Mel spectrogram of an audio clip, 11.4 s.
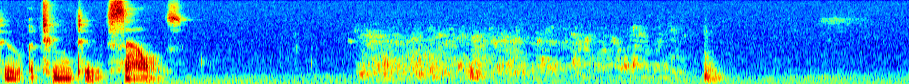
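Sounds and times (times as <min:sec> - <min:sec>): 
speech: 0:00.0 - 0:02.3
flowing water: 0:04.4 - 0:09.0.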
